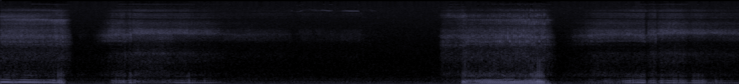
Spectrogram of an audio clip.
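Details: Deep, low, rumbling snores with quieter grunting breaths between them from Queenie, a big pig, sleeping; ordinary snoring.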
